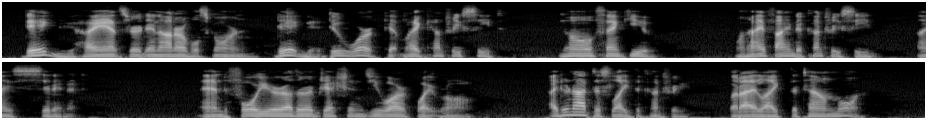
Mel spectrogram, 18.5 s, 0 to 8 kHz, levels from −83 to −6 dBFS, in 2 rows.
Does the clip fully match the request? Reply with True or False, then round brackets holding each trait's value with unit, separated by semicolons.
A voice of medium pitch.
False (100 Hz)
